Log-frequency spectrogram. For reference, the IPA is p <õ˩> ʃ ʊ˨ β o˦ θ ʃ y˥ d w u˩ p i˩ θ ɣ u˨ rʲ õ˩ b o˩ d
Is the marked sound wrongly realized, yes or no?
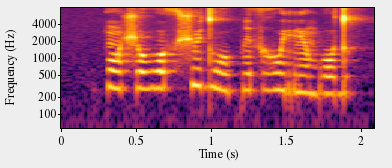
yes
